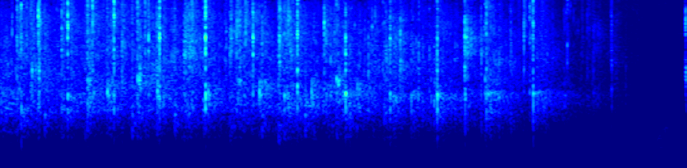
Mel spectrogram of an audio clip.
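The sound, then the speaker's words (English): A crowd applauds steadily, dense overlapping claps at a fairly loud level, then thinning and fading out near the end with a few last scattered claps. “You're just clapping now?”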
